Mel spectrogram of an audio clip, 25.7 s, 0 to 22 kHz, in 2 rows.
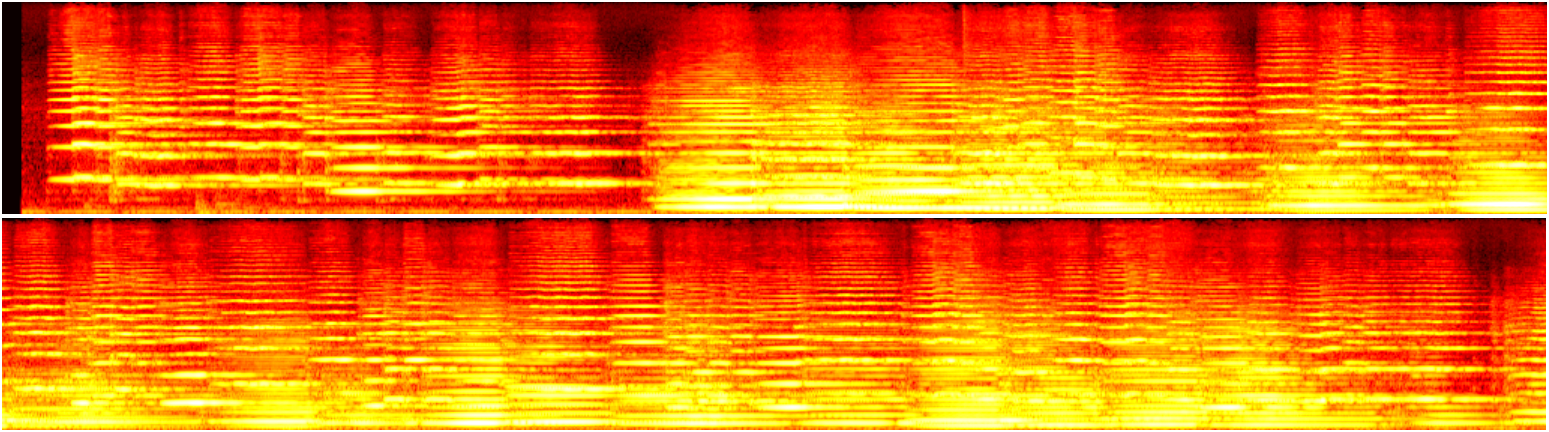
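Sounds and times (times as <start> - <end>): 
strings playing a rondeau: 0.4 - 25.7.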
